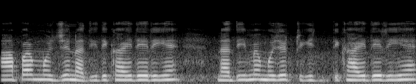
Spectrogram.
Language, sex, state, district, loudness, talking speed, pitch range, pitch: Hindi, female, Chhattisgarh, Bilaspur, -14 LUFS, 230 wpm, 200-215 Hz, 205 Hz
